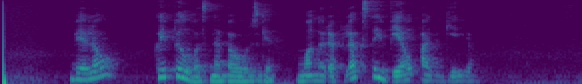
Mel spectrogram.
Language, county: Lithuanian, Tauragė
